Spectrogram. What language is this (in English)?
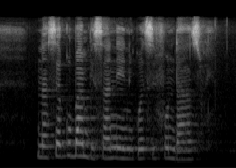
Zulu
